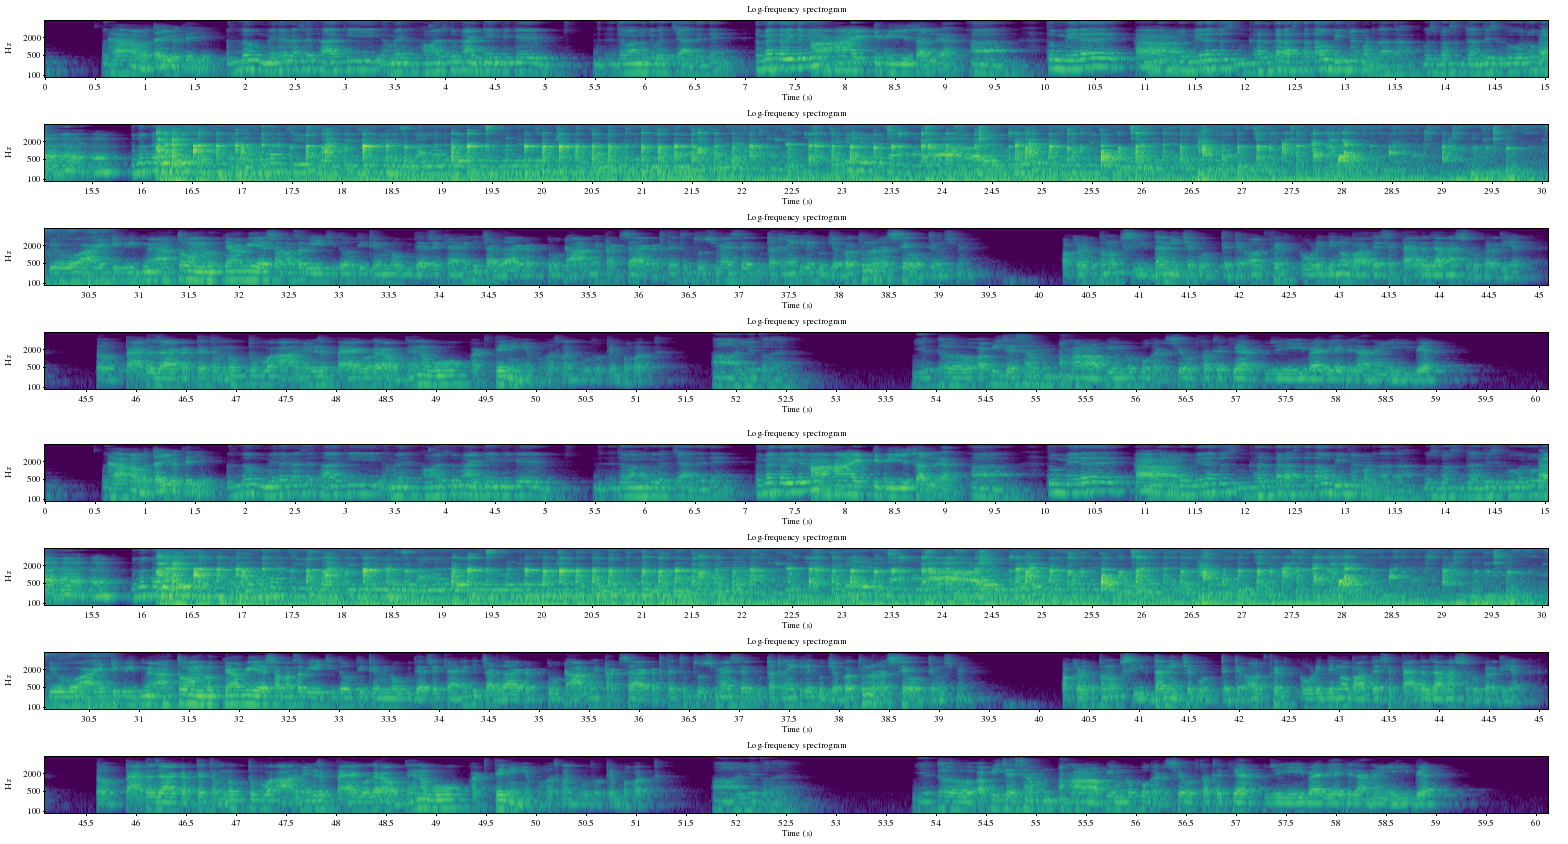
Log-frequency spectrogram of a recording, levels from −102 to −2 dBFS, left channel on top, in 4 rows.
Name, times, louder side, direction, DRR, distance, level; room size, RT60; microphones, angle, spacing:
voice 1, 0.6-1.6 7.6-9.1 10.9-11.5 14.9-15.7 23.8-24.6 30.1-39.3 40.2-44.8 45.6-51.1 54.0-58.9, right 2 dB, 30° right, 4 dB, 0.3 m, -35 dB
voice 2, 1.8-5.0 5.5-6.8 7.1-8.0 9.3-9.7 10.0-15.3 15.9-27.5 27.9-28.8 51.8-52.5 53.8-54.0, left 1 dB, 50° left, 1 dB, 0.7 m, -37 dB
Gurgling / Liquid, 16.1-30.7, left 1 dB, 90° left, 0.8 m, -27 dB
3.0 x 2.6 x 3.4 m, 0.64 s
head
